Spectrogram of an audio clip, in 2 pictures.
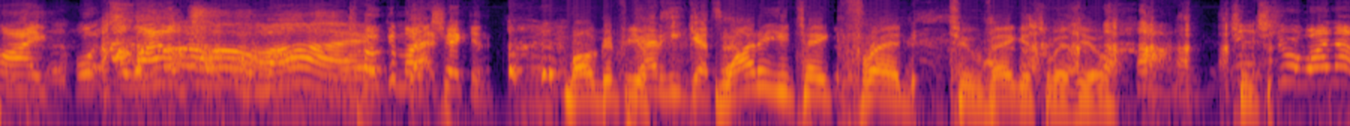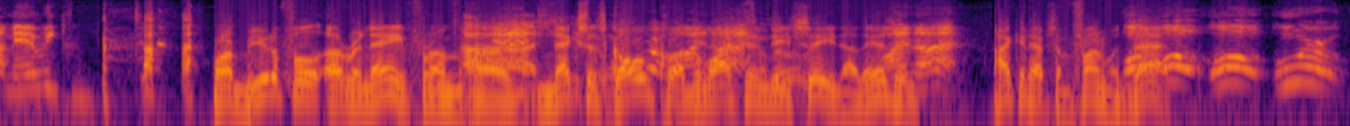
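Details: Adult male host, radio-style exchange with other voices and laughter; fluent speech.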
